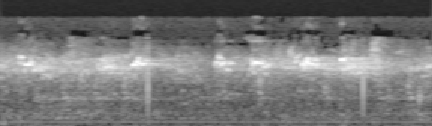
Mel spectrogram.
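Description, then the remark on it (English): A small red canary in a cage, with a red glow through its feathers especially at the throat, chirps in short, high tweets scattered irregularly over a few seconds, fairly faint against a steady background hiss, with no one talking. “But that's that bird now is not well colour fed, you know.”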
